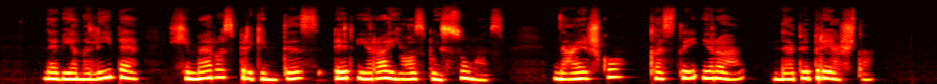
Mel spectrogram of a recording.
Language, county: Lithuanian, Vilnius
